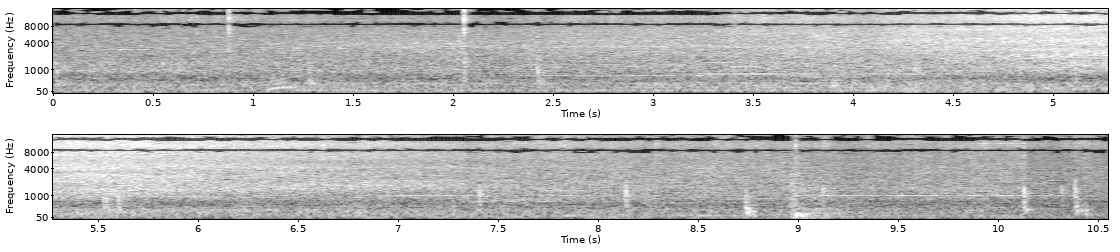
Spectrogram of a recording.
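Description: A road vehicle passing close by, its noise swelling to a peak about halfway through and then fading. A couple of sharp knocks follow near the end.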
